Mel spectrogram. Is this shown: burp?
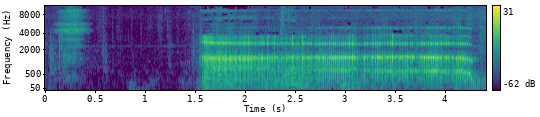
yes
